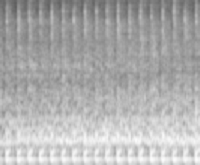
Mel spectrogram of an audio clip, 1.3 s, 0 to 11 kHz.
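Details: 1935 BSA Blue Star 499cc single, freshly restored, cold start, no choke, full advance, cold oil giving high pressure: even, steady thump, no misses or knocks; healthy settled idle.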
